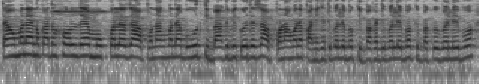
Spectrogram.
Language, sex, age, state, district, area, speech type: Assamese, female, 45-60, Assam, Golaghat, urban, spontaneous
